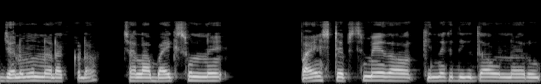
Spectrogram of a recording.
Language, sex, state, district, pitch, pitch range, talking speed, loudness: Telugu, male, Andhra Pradesh, Guntur, 170 Hz, 165-175 Hz, 120 wpm, -16 LUFS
